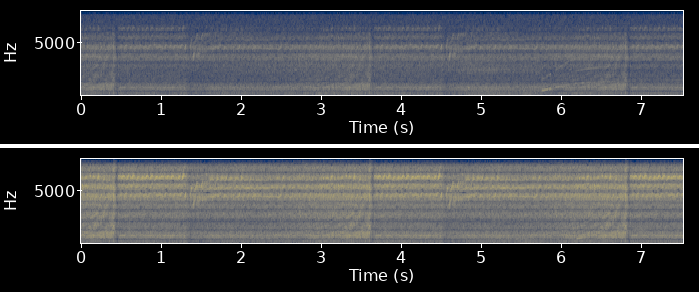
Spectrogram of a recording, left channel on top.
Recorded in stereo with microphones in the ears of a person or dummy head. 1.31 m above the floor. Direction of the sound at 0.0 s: 65° right (ahead or behind).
